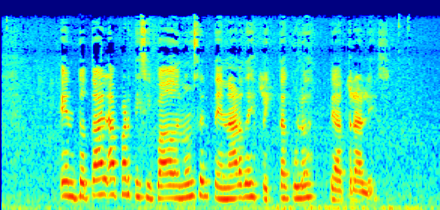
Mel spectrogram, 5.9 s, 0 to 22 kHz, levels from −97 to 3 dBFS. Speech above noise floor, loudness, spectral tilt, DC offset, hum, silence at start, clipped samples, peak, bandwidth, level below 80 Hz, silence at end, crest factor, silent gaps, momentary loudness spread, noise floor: 25 dB; -14 LUFS; -3 dB/octave; under 0.1%; none; 0.05 s; under 0.1%; 0 dBFS; 16.5 kHz; -40 dBFS; 0.1 s; 14 dB; none; 8 LU; -39 dBFS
